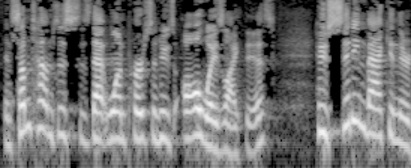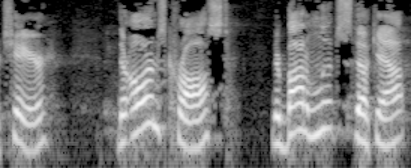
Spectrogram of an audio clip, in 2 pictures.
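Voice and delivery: ordinary talk, nothing marked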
